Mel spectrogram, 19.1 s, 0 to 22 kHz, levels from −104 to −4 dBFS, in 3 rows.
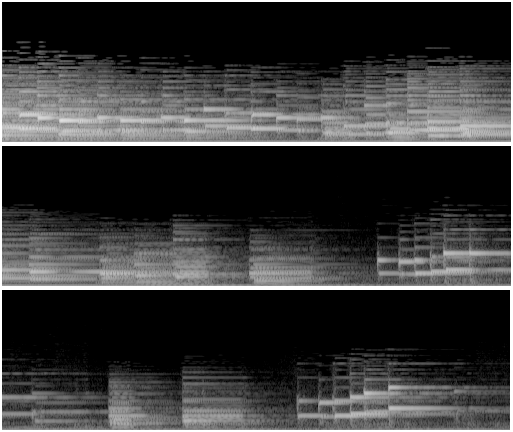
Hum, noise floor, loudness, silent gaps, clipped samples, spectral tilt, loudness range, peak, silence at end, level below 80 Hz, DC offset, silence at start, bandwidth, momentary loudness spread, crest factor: none; -60 dBFS; -32 LUFS; none; under 0.1%; -6.5 dB/octave; 13 LU; -12 dBFS; 0 s; -62 dBFS; 0.3%; 0 s; 5.2 kHz; 23 LU; 20 dB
